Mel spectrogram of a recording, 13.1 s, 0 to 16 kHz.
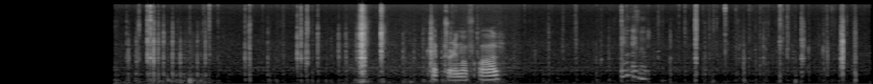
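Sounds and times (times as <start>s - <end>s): fingers clicking on laptop parts: 1.8s - 13.0s
person speaking: 9.3s - 10.0s.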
